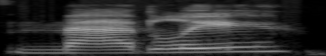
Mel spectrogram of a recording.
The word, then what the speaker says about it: Nathalie Schlotterhausen-Jones: you pronounce your name so it's Natalie the H is silent and then like a sin uh and then uh Dash hyphenated that last part's the worst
